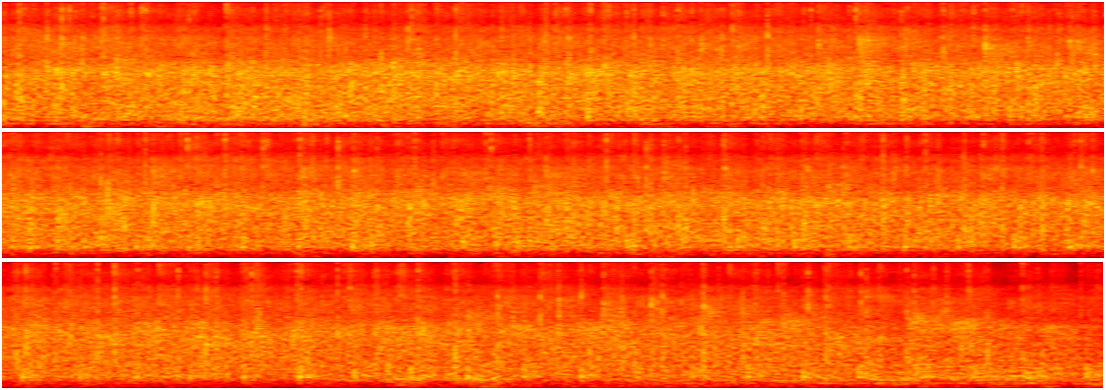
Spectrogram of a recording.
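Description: Audience applauding, sustained and even, easing slightly in the last few seconds.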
